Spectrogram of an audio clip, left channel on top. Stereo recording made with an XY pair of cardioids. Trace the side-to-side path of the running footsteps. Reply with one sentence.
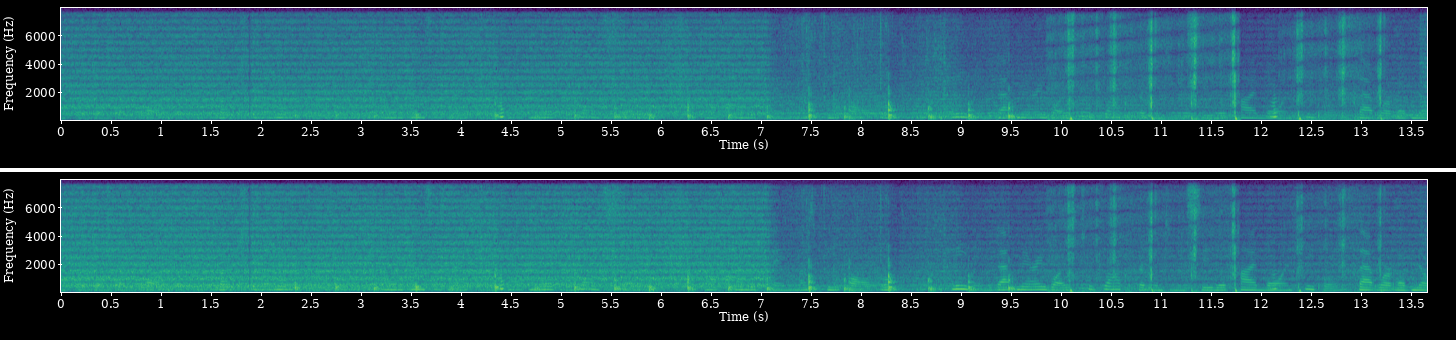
In this clip you hear the running footsteps go from the right side to the left.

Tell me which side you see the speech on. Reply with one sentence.
In this clip you hear the speech on the right.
